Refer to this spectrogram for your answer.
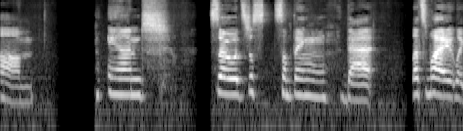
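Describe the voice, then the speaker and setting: In a very clean recording with a silent background, a woman with a high, bright, sharp voice sounds excited and animated, with ordinary pitch variation and long, frequent pauses. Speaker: gaming content creator. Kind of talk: reaction video commentary. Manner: fast; excited, animated.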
